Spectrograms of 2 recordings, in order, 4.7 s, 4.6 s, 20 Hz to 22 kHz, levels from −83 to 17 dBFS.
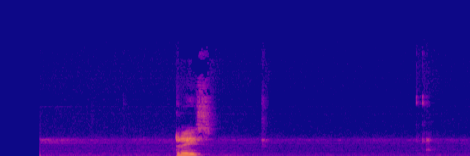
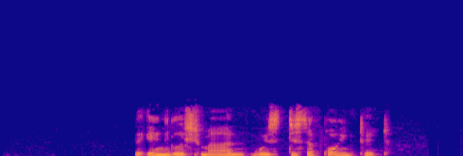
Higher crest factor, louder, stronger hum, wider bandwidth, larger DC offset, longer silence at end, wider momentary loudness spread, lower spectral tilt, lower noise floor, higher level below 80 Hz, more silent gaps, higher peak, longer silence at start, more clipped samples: first, 26 dB vs 14 dB; second, -22 LUFS vs -15 LUFS; neither; first, 15.5 kHz vs 7.4 kHz; neither; first, 2.6 s vs 0.75 s; first, 28 LU vs 10 LU; about the same, -5 dB/octave vs -5 dB/octave; second, -60 dBFS vs -74 dBFS; second, -68 dBFS vs -54 dBFS; neither; about the same, -4 dBFS vs -2 dBFS; first, 1.75 s vs 1.35 s; neither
